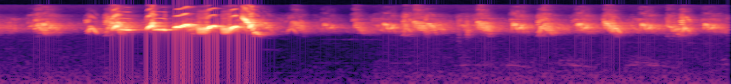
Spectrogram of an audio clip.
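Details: Tui Tui Zel Zel song of a Double-collared seedeater at morning: a loud, rapid phrase of piercing, sliding high notes, then a long string of softer, rhythmic chirps repeated several times a second.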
